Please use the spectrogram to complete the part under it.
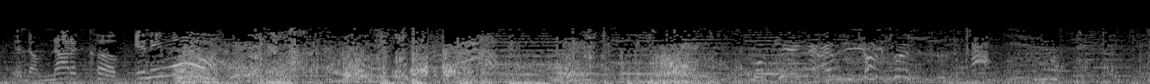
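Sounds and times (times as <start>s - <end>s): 
busy noisy background: 0.0s - 11.4s
speech: 0.3s - 7.7s
bird squawking: 7.8s - 10.7s.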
